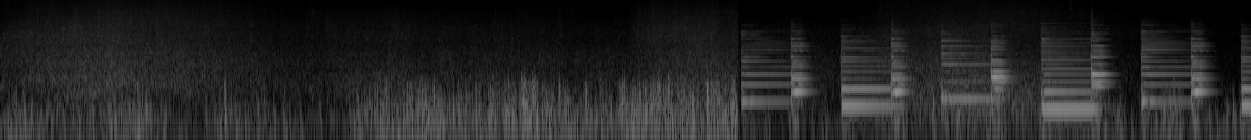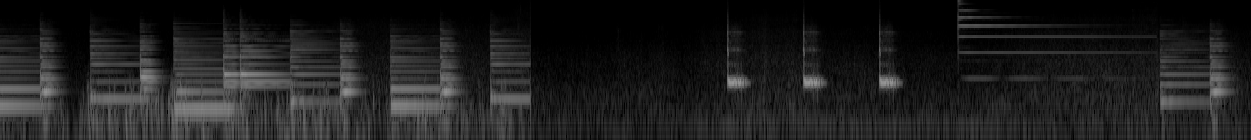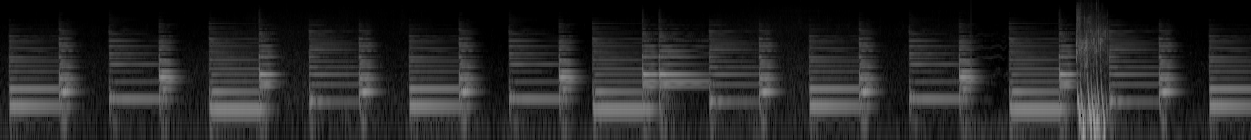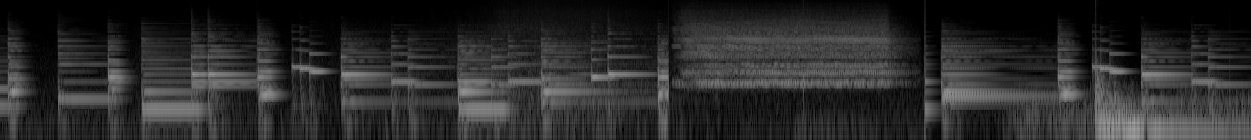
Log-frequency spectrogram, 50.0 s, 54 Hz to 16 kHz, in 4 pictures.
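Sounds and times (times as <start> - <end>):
keyboard melody with steady beat: 7.4 - 17.8, 24.1 - 42.0, 46.8 - 50.0
held ringing tone: 19.8 - 20.0, 20.6 - 24.2
short blips: 19.8 - 21.6, 34.6 - 36.6.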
